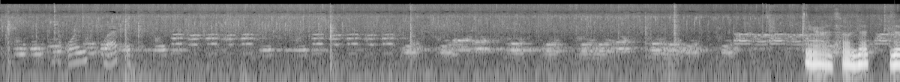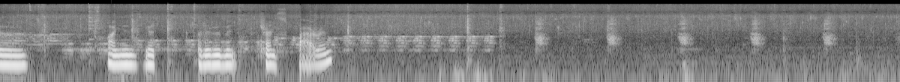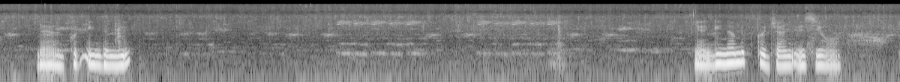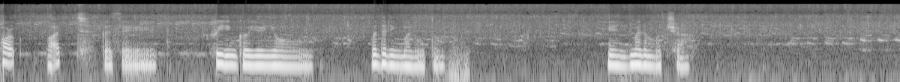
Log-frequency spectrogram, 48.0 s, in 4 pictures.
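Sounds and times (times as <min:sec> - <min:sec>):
onions sizzling in hot oil: 0:00.0 - 0:48.0
melody of short notes: 0:01.6 - 0:18.6.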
